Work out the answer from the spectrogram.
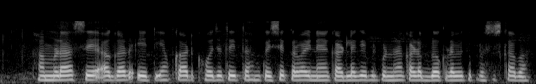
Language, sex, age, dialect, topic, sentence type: Magahi, female, 46-50, Western, banking, question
